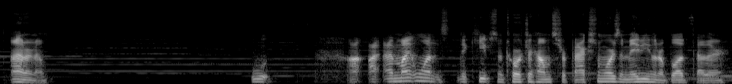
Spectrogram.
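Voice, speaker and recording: With a bright, forceful mid-range voice, a game streamer rambles through casual commentary on his live play, repeatedly starting over and correcting himself.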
